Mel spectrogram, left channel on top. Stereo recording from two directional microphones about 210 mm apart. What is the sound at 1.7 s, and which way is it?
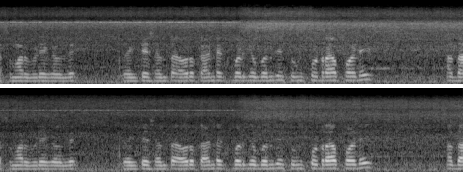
Speech, 30° left (ahead or behind).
